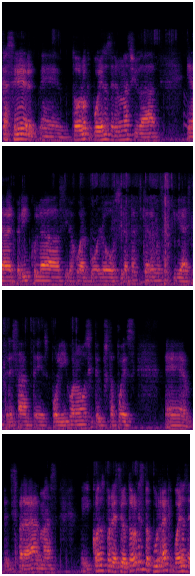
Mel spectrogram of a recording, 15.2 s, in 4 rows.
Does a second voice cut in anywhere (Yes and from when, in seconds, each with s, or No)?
No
